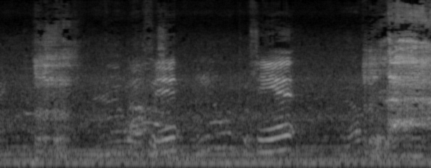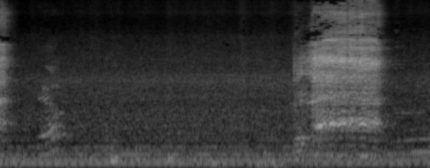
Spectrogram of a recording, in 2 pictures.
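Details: Darleen, a mother goat giving birth to triplets, gives short wavering, quavering bleats near the start, mixed with a person talking quietly and two loud bursts of rustling noise.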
